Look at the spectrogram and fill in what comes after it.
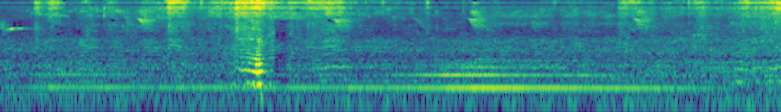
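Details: Bees at a sanctuary that rehomes colonies, a low steady droning hum with a sharp close buzz of a bee passing near halfway, then a swelling, stronger drone.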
